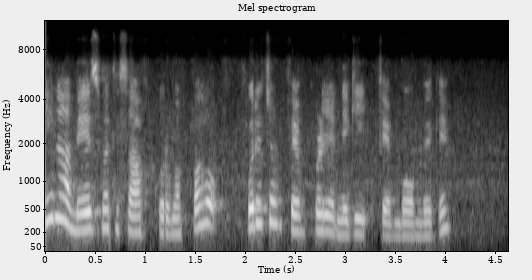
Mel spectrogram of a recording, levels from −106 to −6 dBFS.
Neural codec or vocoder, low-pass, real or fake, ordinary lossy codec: none; 7.2 kHz; real; Opus, 24 kbps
